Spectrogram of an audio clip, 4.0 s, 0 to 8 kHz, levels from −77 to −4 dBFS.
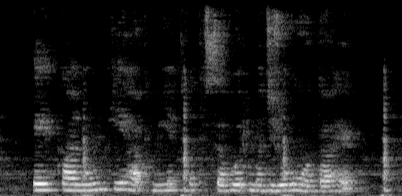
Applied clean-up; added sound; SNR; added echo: none; Tick-tock; 17 dB; reverberation time 0.3 s.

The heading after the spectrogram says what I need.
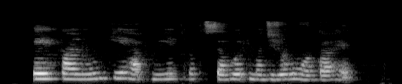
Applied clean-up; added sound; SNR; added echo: neural mask model DeepFilterNet 3.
